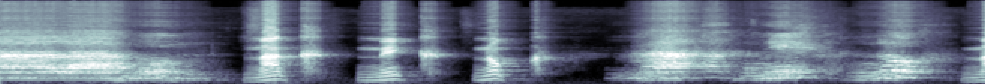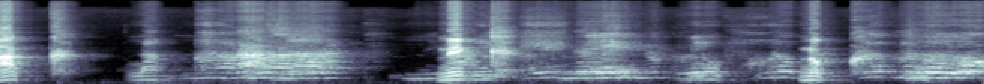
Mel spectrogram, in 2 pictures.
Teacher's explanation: kaf itu kalau mati dia ada nafas keluar. [Musik] Gak nik.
